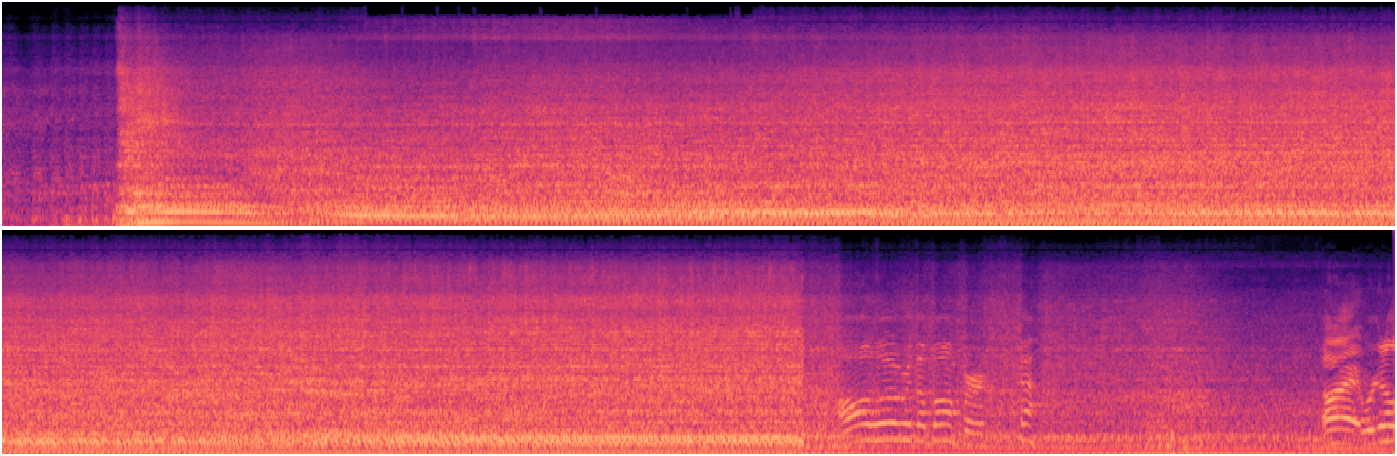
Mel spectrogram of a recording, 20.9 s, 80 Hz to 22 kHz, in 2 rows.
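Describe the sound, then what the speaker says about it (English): A C8 Corvette engine cranks and fires, then settles into a loud, steady rumbling idle as it warms up, with a brief change in tone near the end. "just start the car, let it warm up for a little bit"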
